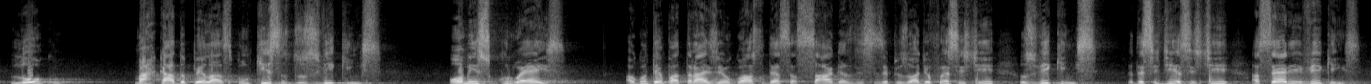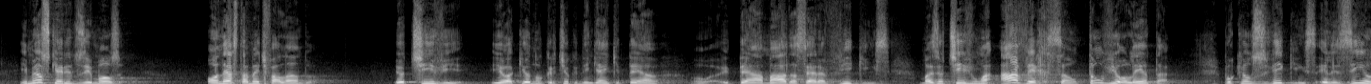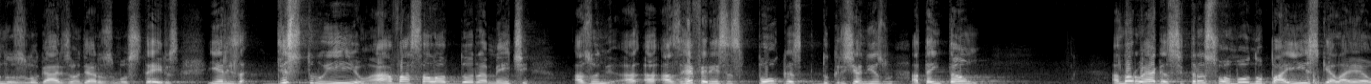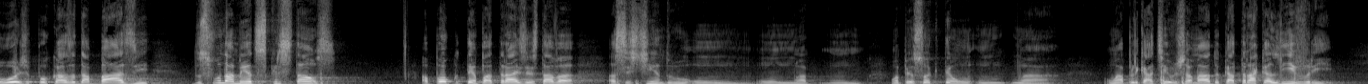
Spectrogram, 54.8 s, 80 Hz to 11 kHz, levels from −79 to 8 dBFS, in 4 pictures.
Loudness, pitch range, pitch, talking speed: -16 LUFS, 160-235 Hz, 200 Hz, 135 wpm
